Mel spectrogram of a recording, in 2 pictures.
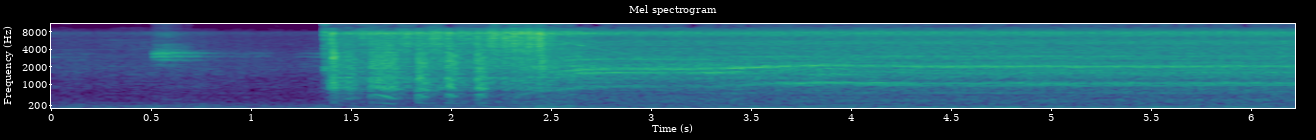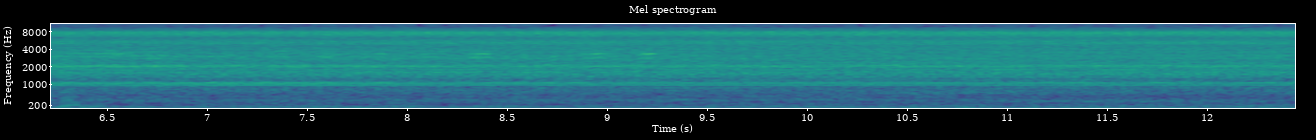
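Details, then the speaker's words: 2003–2007 Honda Accord 2.4L after serpentine belt replacement: a few seconds of cranking, then steady, even idle with no squeal or chirp; belt noise gone. "So, and as you can see, that sound is not there anymore."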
